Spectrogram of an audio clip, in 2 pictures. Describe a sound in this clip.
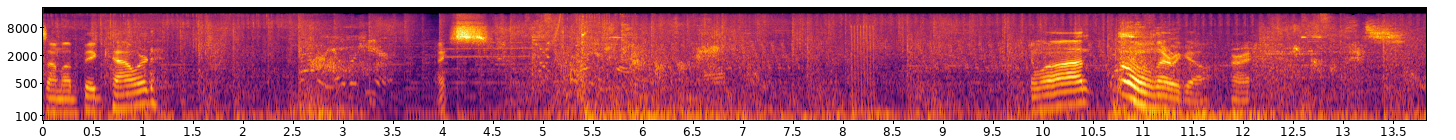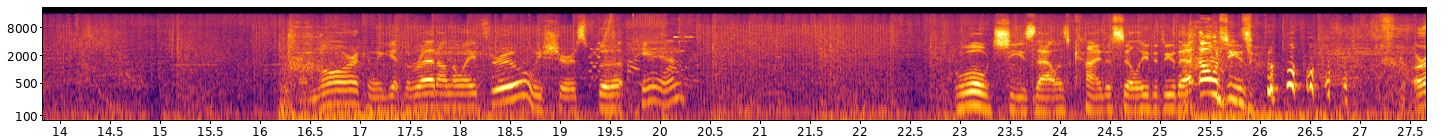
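Video game explosions and laser shots crackle and zap.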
